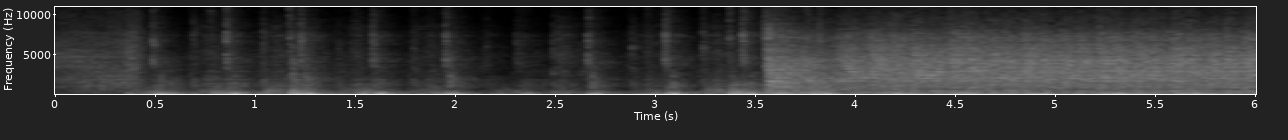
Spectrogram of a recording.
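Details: Vehicle that had sat about one to two months, cold start: slow cranking under three turns a second, then it fires into a loud, steady, even idle through open pipes with no mufflers; normal start and idle.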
